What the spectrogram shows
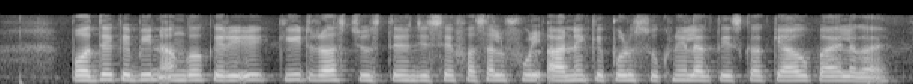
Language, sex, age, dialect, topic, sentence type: Magahi, female, 31-35, Western, agriculture, question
